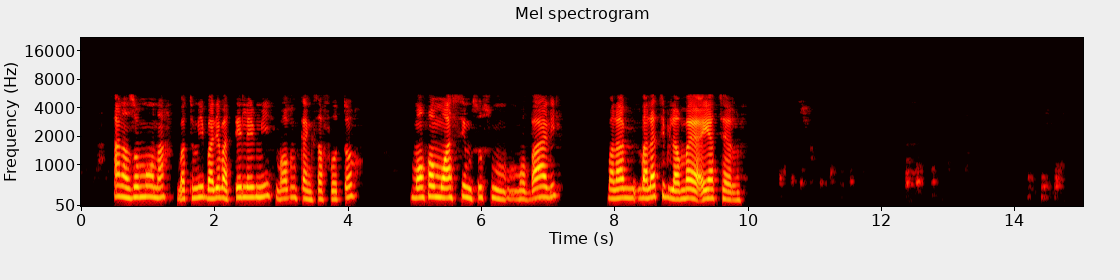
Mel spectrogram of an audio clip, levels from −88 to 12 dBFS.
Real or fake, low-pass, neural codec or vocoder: real; 5.4 kHz; none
